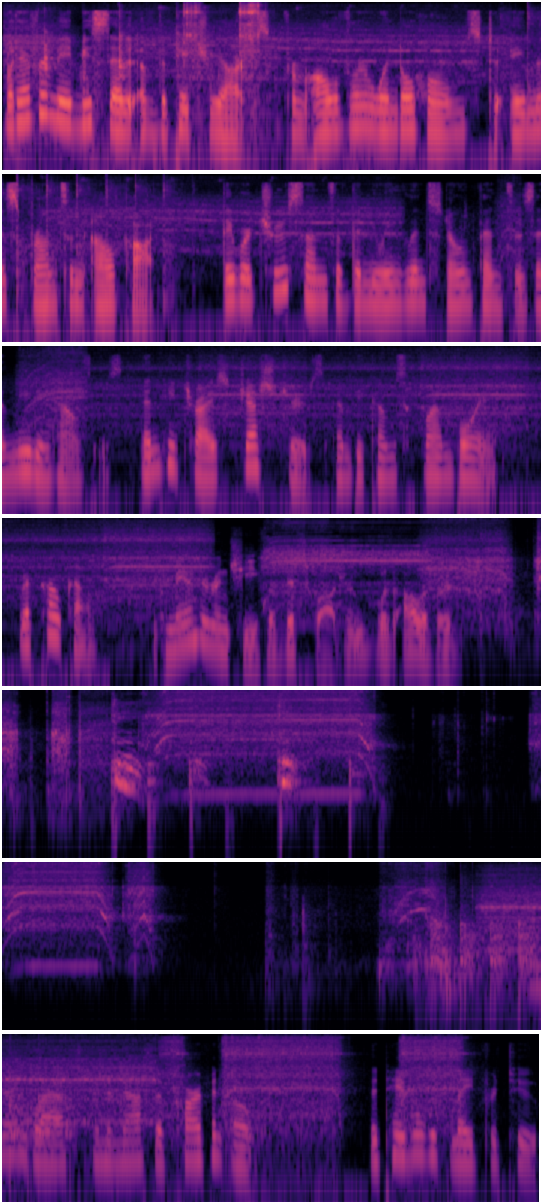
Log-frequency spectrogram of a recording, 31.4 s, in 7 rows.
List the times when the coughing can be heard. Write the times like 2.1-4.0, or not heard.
18.9-20.9.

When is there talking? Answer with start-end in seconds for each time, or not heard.
0.0-17.3, 26.8-31.3.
